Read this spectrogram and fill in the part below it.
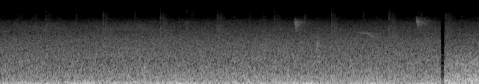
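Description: Steady broadband rushing of the Cusiana River flowing near Salto Candelas in Boyacá, Colombia, a continuous loud wash of water filling the whole stretch with no voices, with a brief dip near the end.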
